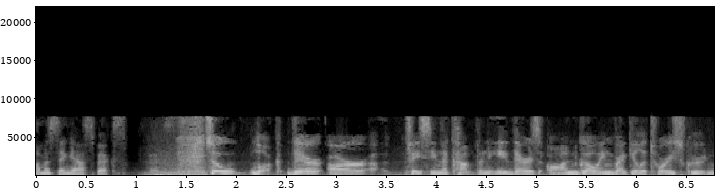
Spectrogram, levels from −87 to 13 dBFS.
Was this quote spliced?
yes; 1 cut; at 3.7 s

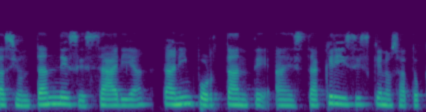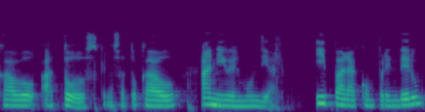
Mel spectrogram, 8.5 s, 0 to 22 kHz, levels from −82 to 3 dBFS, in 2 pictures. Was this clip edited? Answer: yes; 3 cuts; at 1.5 s, 6.2 s, 7.3 s

